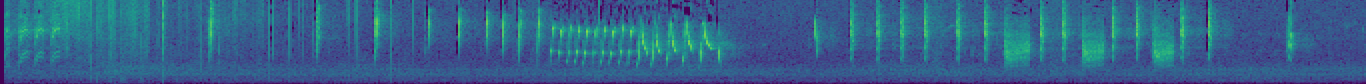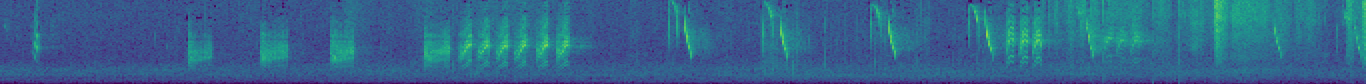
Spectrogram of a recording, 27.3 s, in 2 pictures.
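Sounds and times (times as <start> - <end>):
bird song: 0.1 - 0.7, 3.1 - 14.4, 15.2 - 17.3, 17.9 - 19.6, 20.3 - 25.2, 26.4 - 27.3.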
